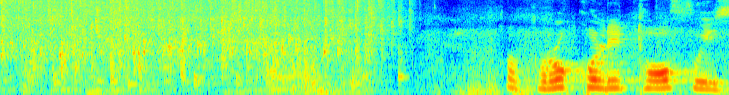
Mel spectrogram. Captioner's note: water running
